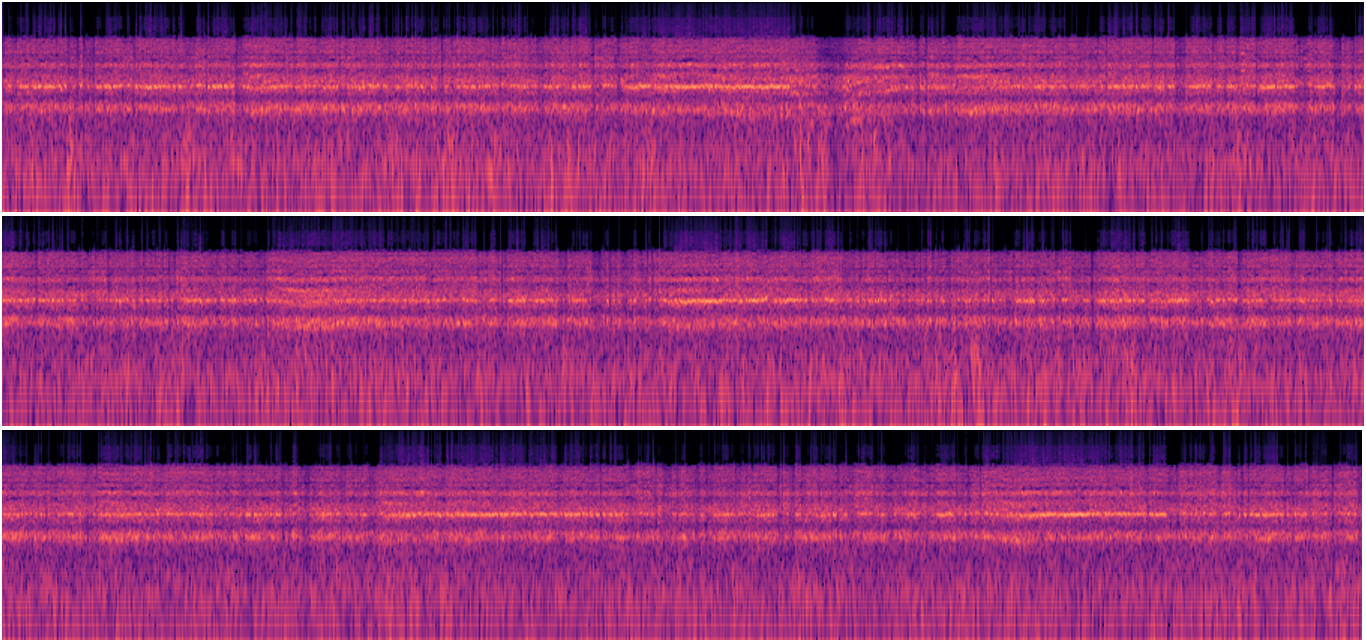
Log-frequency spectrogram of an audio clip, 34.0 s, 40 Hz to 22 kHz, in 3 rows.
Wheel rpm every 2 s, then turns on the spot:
230, 230, 230, 180, 230, 240, 230, 230, 230, 230, 230, 230, 230, 230, 230, 230, 230.
none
